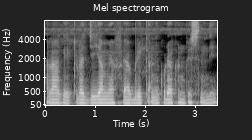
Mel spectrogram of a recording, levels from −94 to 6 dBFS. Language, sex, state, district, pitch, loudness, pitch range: Telugu, male, Andhra Pradesh, Sri Satya Sai, 115 Hz, -18 LUFS, 110-115 Hz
